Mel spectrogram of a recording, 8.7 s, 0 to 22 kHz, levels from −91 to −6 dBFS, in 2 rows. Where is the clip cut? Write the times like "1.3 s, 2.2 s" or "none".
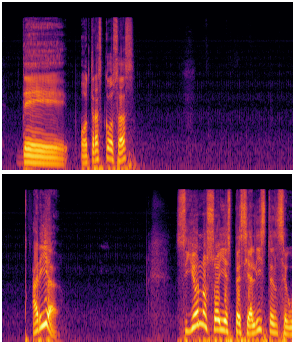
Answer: none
